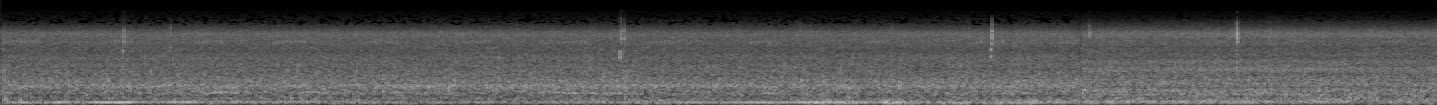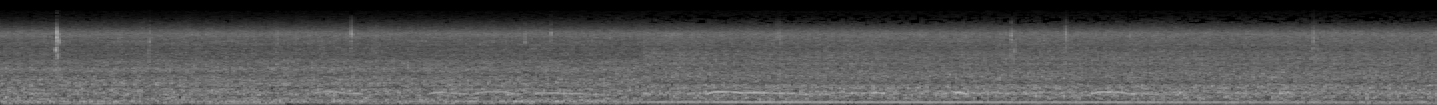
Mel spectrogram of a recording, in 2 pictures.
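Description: Steady hiss with a few sharp, scattered mouth clicks from someone chewing and smacking her lips on cooked shrimp.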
